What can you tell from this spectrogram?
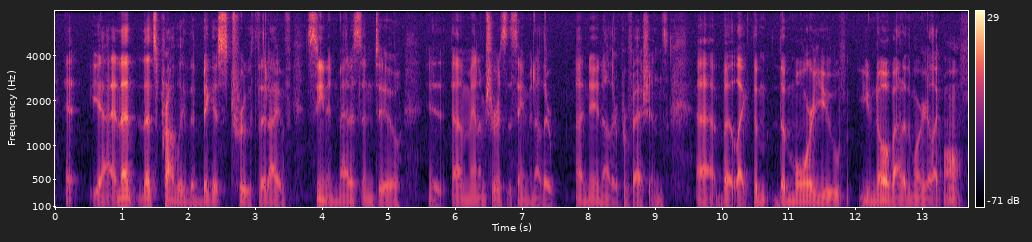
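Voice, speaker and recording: This man has an American accent and a very deep, low voice with vocal fry and ordinary pitch variation. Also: moderate pace. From US West (southeast Idaho). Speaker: wound care therapist. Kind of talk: podcast interview. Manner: halting.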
